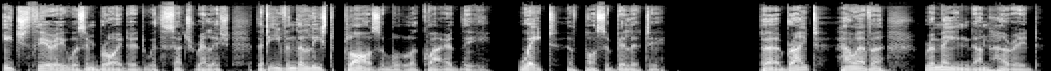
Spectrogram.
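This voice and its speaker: A man gives a measured, wry reading of a detective story. His voice is extremely deep, yet his pitch moves expressively through the lines. The recording is dry and close, with almost no room sound. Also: sing-song, no echo. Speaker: narrator. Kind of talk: scripted mystery narration.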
